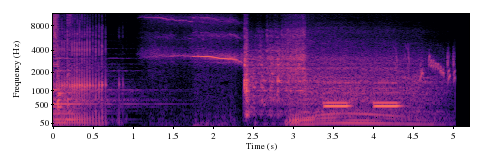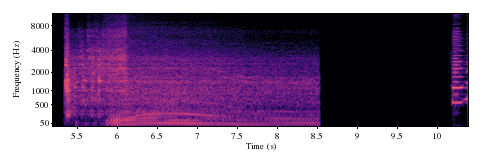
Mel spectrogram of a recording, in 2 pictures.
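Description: Cartoon car sound effects: a car engine revving up and back down with two short horn beeps, then a second rev that cuts off suddenly. A brief high whistling tone comes before the engine.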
